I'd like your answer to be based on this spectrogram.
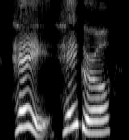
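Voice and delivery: put-on man's voice, high screaming holler. Retelling a man catcalling from his truck window: imitating a man screaming. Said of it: "like, screaming out his window".

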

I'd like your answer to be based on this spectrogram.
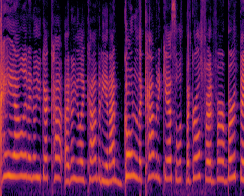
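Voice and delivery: eager, excited, very high-pitched chatter. Retelling what a guy came up and told them: imitating an excited guy. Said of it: "He was, like, so excited to tell me".

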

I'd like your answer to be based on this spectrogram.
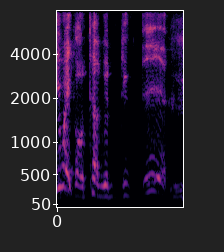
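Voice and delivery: sassy, bratty, defiant tone. Retelling a reply during an interview: imitating own sassy retort. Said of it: "I'm being all, like, sassy".

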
